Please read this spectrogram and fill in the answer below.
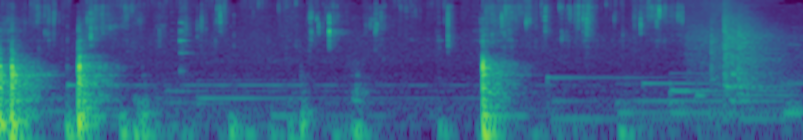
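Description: Wet squelching of a raw chicken breast being pressed and rubbed by hand with an oily spice marinade in a bowl: a few sharp squishes at the start, about half a second in and past the middle. Soft background music plays underneath.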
